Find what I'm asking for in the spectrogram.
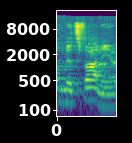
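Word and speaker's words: Mtsvane: No, it's spelled Mitzvani, that's how you pronounce it.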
